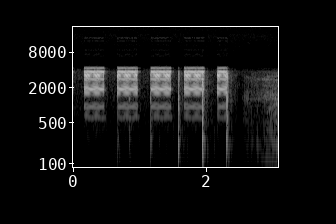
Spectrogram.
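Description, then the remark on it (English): An alarm clock rings at 7 o'clock in five loud electronic beeps at a steady pulse, with a couple of knocks among the last beeps before it cuts off into soft rustling. “What time is it, man? Man, it's only 7 o'clock. Going back to sleep, man.”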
